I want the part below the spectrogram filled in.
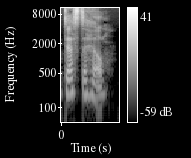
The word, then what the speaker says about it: Destihl: So this week we are drinking, I think it's Destihl Brewery. It's D-E-S-T-I-H-L. – Destihl. – Oh, Destihl.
